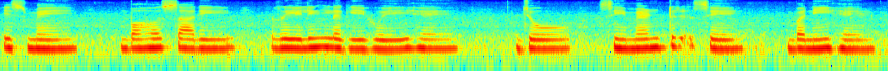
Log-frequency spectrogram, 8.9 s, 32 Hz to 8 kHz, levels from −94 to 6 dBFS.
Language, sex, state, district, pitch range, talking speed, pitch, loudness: Hindi, female, Uttar Pradesh, Lucknow, 185-195 Hz, 80 wpm, 190 Hz, -13 LUFS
